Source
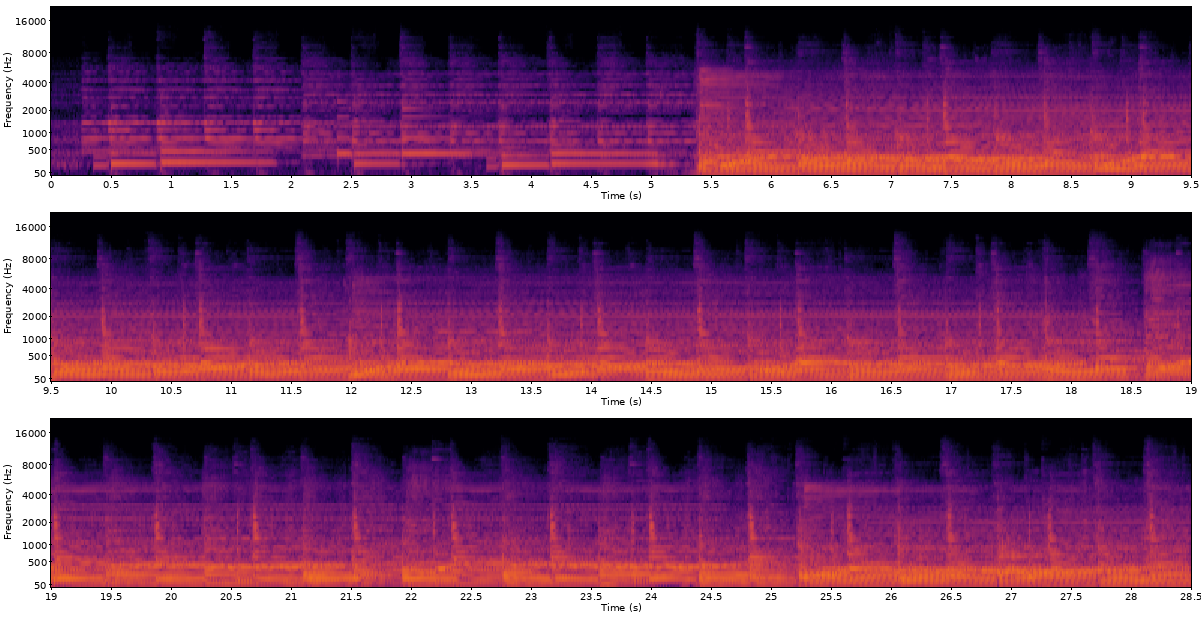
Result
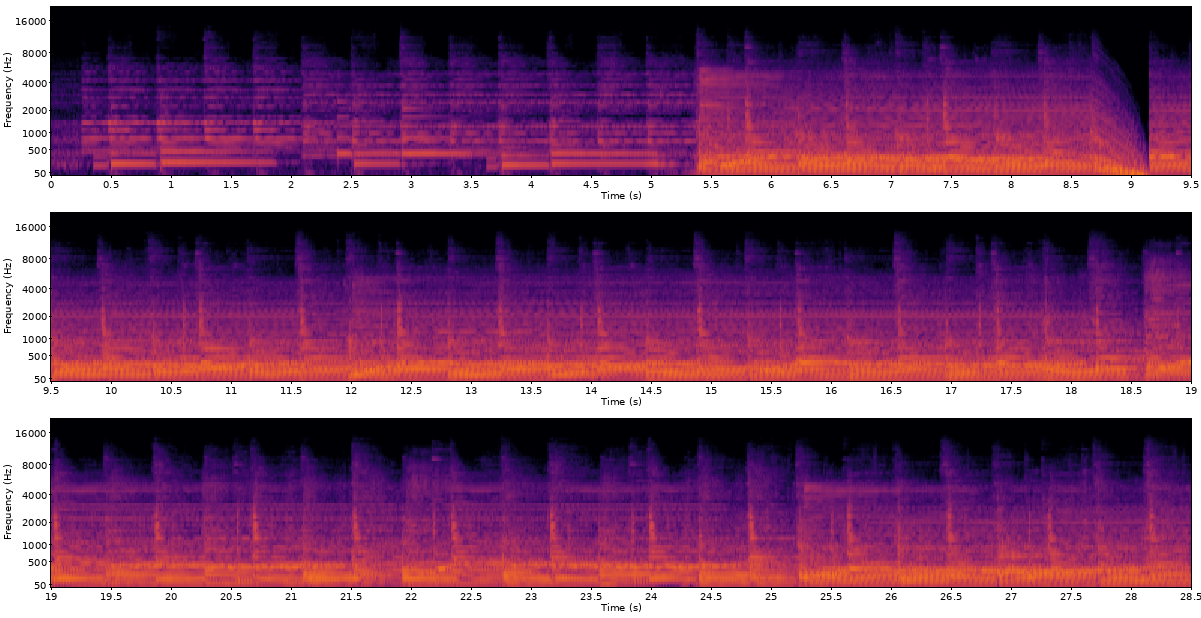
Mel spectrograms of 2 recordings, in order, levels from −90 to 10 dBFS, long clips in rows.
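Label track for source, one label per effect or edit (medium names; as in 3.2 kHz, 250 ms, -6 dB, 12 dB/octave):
8.670000	8.670000	tape stop 0.48 s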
